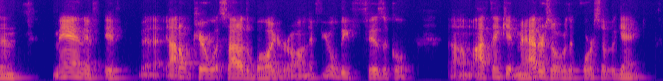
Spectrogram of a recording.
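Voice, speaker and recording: A man with an American accent talks at medium pitch and a moderate pace with ordinary pitch variation, and audible room echo surrounds him. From Colorado. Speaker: high school football coach. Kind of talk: interview.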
